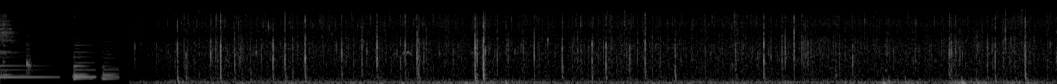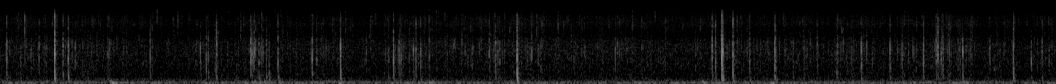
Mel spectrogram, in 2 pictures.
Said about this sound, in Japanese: ということで、えー、この日雨でして、あら、えー激雨でして、あらあら。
